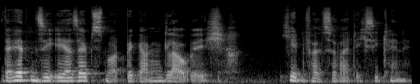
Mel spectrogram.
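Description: A husky, composed woman doctor. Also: sits low, fairly even intonation. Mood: probing, composed. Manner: measured, probing, formal. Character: composed, probing woman doctor, wife of an unfaithful husband. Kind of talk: German radio crime drama acting.

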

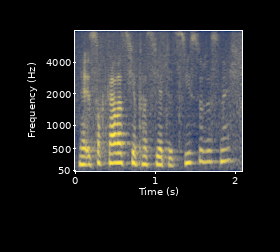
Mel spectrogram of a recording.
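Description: Actress as female reporter, radio play: rapid delivery, irritable, insistent, natural tone, some ambient noise. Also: mid-range voice, a little mellow, close to an everyday voice, rough recording. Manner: impatient, insistent. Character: pushy, irritable woman media reporter on assignment. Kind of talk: naturalistic German radio drama dialogue.

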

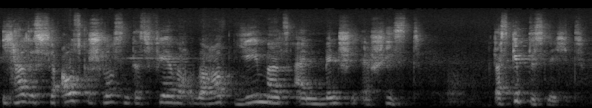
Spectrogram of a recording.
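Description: A woman's voice: mid-range voice, moderate pace, fairly bright tone. Insistent woman on an echoey old tape. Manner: emphatic, insistent, pleading. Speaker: person being questioned by a prosecutor. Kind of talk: spontaneous interrogation answers. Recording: echoey, noisy archival interrogation tape.

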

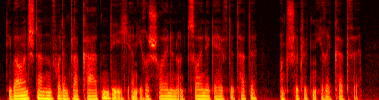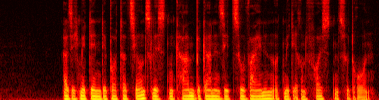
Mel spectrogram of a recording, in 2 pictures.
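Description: An older narrator looking back on his village childhood in a radio play. His voice is deep, dark and husky, with a gravelly edge. He speaks in a measured, reflective way, recorded close and dry. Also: dry recording, exaggerated voice. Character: older man recalling his village childhood during the expulsion. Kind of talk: literary first-person radio play narration.

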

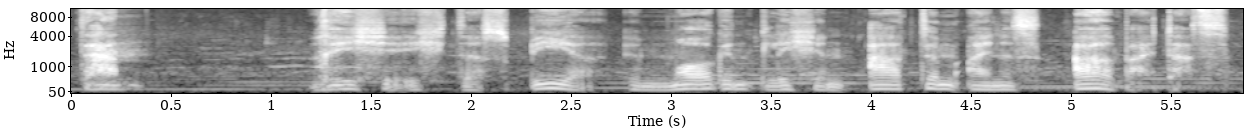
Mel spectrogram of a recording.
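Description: An actor playing a melancholy, romantic Congolese gentleman in a radio play, speaking deliberately and reflectively with dramatic pauses. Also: lowish voice, over music. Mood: wistful, reflective.

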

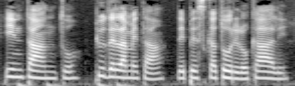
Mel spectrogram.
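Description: A woman's voice: medium pitch, fairly even intonation, normal speed, smooth, dry recording, natural voice. A woman playing a comrade who bears witness in a radio drama, in a declamatory, incantatory storytelling manner. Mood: accusing. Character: woman comrade bearing witness, tender yet accusing storyteller. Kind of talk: dramatic radio theatre narration.

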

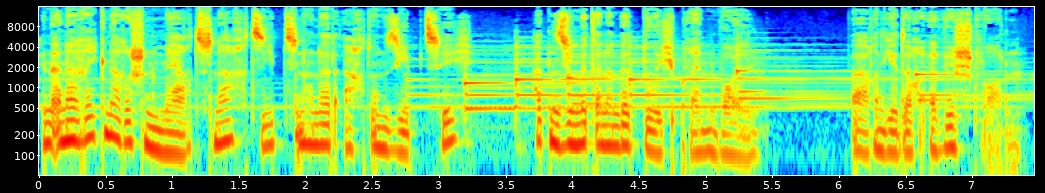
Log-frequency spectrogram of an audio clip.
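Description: Deep-voiced woman narrator with music behind. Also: brisk. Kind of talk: scripted biographical narration in a radio play.

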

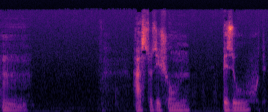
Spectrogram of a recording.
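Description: A man's voice: a bass voice, flat delivery, drawn-out words, vocal fry, husky, full character voice. An actor playing a cunning, suspicious old miser and father in a classic comedy radio play, probing and repeating little words. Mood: crafty, firm.

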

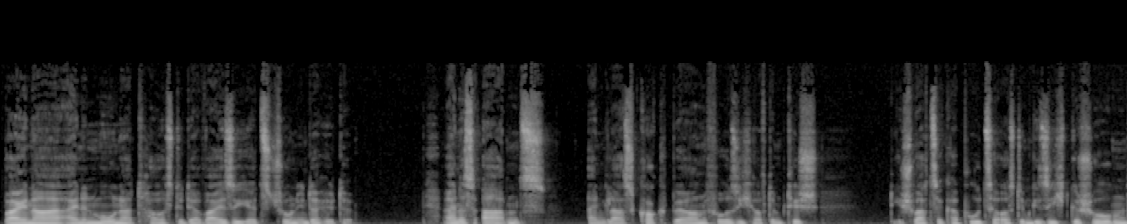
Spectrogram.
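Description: A man narrating a radio drama as a storyteller, measured and suspenseful. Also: a bass voice, full character voice.

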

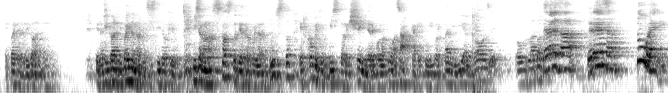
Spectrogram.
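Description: An actor playing a male wartime partisan in a theatrical monologue, speaking intimately and haltingly to a loved one, with dramatic pauses. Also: fairly low pitch, dark tone, lightly acted. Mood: shy, confessional, then excited calling out. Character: male wartime partisan tenderly recalling youth in the mountains. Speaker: stage actor performing a monologue. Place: live stage performance, recorded from a distance. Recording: distant microphone in a very echoey room.

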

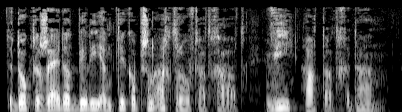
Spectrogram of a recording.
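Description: An actor with a Netherlands Dutch accent playing a sober, dogged police inspector who narrates his own story in a measured, understated radio drama style. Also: medium pitch, big pitch swings, warm tone, husky, no room sound. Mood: reflective, grave. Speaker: actor, lead role and narrator of a radio play.

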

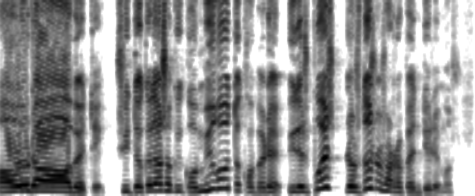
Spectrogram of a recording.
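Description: A woman acting a grumpy, hungry old male wolf with a soft heart in a children's radio play, theatrical and full of exclamations. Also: mid-range voice, lively intonation, a little fast, lightly acted. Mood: urgent, stern.

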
